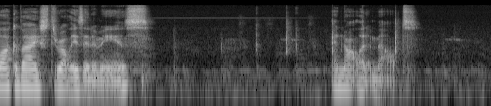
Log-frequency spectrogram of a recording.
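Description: A woman speaks with animation, close to a microphone.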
